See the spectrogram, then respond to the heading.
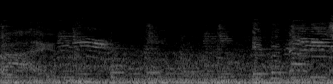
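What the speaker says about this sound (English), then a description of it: "Oh, here comes the cat, look." A neighbour's cat meowing several times in short, drawn-out calls, fairly close over a constant background hum, with a voice briefly heard.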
